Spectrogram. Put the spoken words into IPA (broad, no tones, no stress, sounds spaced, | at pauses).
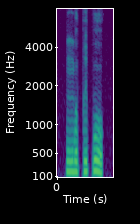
ŋ͡m ɯ p i p u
